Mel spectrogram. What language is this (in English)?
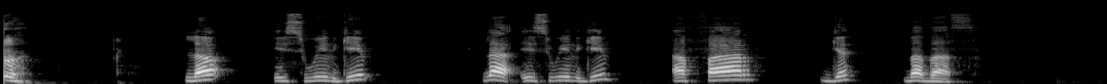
Standard Moroccan Tamazight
